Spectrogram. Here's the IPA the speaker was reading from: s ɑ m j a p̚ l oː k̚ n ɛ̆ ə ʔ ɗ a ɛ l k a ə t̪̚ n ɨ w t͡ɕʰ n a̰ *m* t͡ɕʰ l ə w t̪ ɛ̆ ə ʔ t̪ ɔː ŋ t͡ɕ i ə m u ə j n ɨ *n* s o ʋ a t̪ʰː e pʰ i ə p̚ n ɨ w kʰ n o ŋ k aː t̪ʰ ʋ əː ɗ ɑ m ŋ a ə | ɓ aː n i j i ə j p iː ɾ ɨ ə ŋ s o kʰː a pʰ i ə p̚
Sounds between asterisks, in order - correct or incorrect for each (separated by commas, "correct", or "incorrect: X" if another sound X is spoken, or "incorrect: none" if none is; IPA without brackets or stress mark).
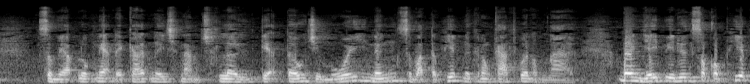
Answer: correct, incorrect: ŋ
